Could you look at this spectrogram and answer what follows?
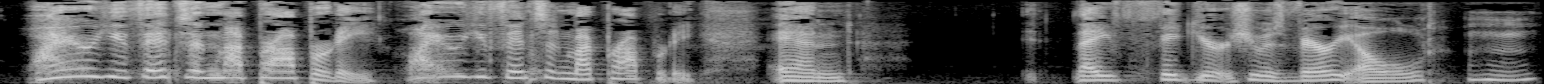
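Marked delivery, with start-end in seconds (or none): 0.2-3.5 put-on angry yell, shrill, pitched very high. Retelling what the lady behind the new buyers kept yelling, imitating someone yelling. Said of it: "kept yelling at them, going".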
